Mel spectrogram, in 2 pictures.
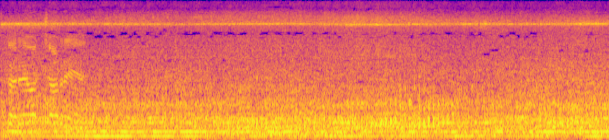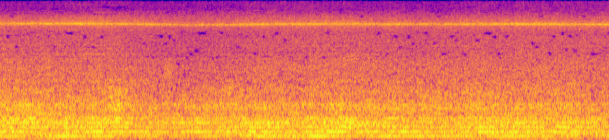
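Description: A helicopter flies during a flood rescue in Himachal after heavy rain as CRPF personnel are lifted aboard, its loud, steady rotor and engine drone filling the whole stretch with voices beneath it.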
